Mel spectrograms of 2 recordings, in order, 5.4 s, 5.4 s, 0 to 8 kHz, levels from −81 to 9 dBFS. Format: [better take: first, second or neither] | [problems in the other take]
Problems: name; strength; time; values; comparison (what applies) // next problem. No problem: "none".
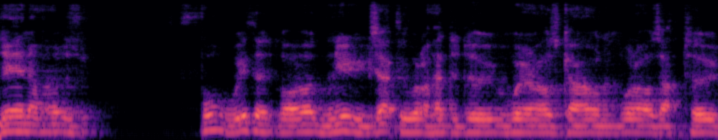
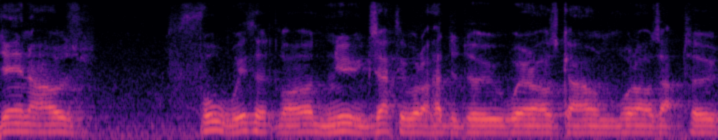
second | noise reduction (neural mask model DeepFilterNet 3)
